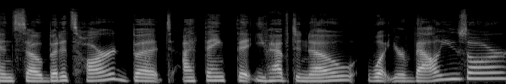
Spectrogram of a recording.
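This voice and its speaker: Someone with a Texas accent speaks at a very slow pace in a very clean recording with a silent background and a dry, close sound with no echo. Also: woman. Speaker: former fitness trainer, speaker. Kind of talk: podcast interview.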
